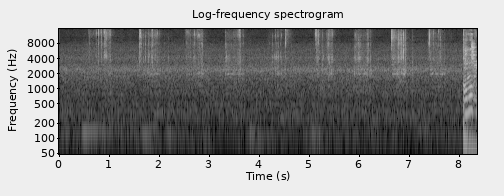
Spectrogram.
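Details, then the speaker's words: Bicycle rear hub after its driver (freehub) was serviced and greased, formerly very loud when dry: only faint, soft ticks as the wheel coasts, under a low hum. Freehub now quiet. "escuchar la diferencia del sonido esa misma al tronaba exageradamente mucho sin nada de grasa y ahora llega engrasado la verdad de sonidos super leve"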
